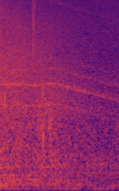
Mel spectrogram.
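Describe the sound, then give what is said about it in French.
A garbage truck rumbles by in the street, a steady low, heavy mechanical drone with gritty noise, slowly fading over a short moment, no voices. “C'est un camion poubelle. Camion poubelle qui passe dans la rue.”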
